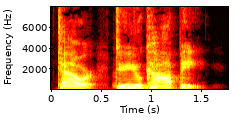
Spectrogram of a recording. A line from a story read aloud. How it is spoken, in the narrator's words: he shouted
